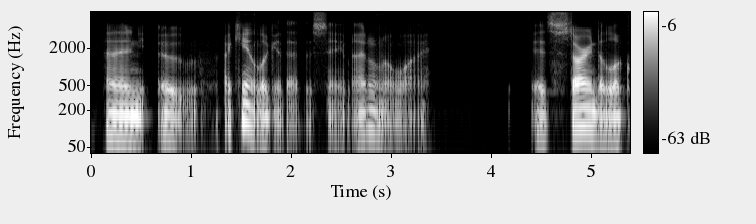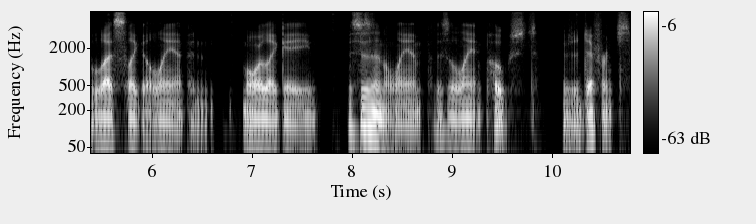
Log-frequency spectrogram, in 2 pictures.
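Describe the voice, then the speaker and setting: In a dry, close recording with no echo, a man with a very deep, low pitch and vocal fry talks at a moderate pace with lively intonation and long, frequent pauses. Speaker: game dev YouTuber. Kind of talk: tutorial. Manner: animated.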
